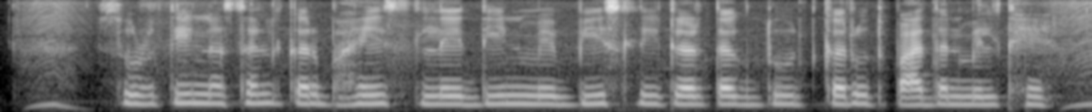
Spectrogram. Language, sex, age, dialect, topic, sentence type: Chhattisgarhi, female, 18-24, Northern/Bhandar, agriculture, statement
